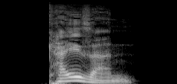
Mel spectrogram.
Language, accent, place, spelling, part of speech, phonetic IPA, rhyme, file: German, Germany, Berlin, Kaisern, noun, [ˈkaɪ̯zɐn], -aɪ̯zɐn, De-Kaisern.ogg
- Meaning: dative plural of Kaiser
